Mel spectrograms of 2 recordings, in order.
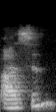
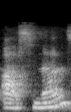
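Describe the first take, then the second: First: The word ends right after the n. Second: An extra vowel follows the n. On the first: This is the Sanskrit and Hindi form of the word. "Sometimes I may pronounce it that way, asan" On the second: This is the English form of the word. "there is always an A in front in English, so we call asanas"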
